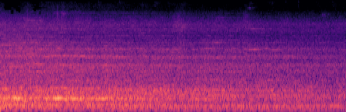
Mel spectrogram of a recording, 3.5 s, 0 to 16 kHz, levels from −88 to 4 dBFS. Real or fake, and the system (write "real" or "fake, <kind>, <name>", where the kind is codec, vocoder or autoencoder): real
